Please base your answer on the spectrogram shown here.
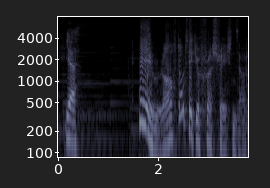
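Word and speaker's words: Rudolf: That mess of a character is pronounced Rudolph. Like the red-nosed reindeer.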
